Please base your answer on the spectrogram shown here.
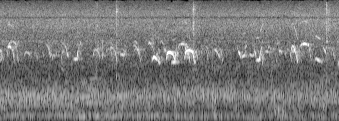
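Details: Two-week-old chicken chicks peeping continuously: many short, high, chirpy peeps overlapping from several chicks, over a steady low background hum.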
